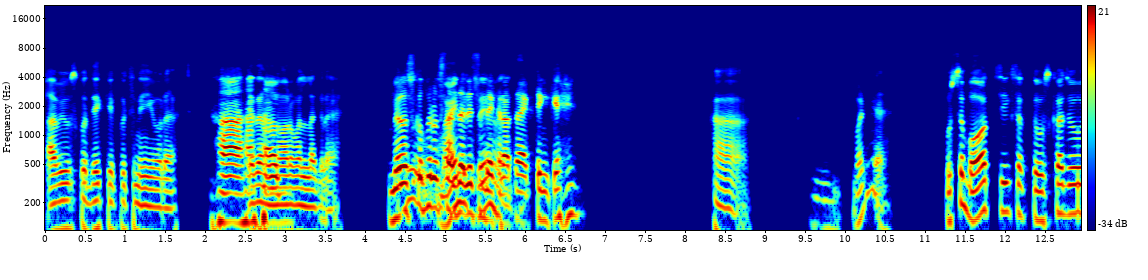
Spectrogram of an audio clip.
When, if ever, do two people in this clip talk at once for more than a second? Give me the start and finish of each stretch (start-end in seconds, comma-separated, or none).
4.4-6.1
